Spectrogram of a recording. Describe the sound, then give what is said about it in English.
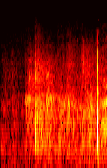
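A few scattered handclaps from an audience, sparse and uneven rather than full applause, with one sharper clap standing out near the end over a low murmur of room noise. “Will you clap?”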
